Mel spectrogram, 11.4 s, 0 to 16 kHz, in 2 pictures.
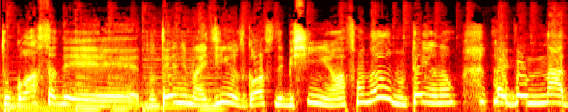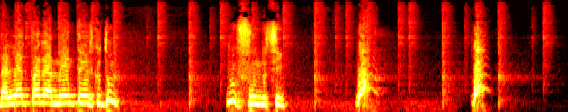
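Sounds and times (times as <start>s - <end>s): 
speech: 0.0s - 7.0s, 7.9s - 8.6s, 9.2s - 9.5s
small dog barking on a mobile phone call: 9.2s - 9.5s, 10.4s - 10.7s.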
